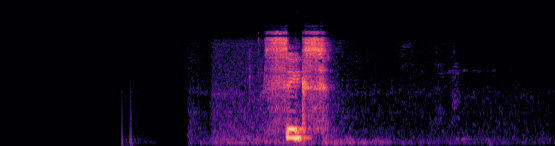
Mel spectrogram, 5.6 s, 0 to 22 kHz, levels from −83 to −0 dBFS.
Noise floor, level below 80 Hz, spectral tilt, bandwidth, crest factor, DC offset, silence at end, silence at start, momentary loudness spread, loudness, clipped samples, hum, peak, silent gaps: -77 dBFS; -66 dBFS; -2 dB/octave; 9.6 kHz; 22 dB; under 0.1%; 2.25 s; 2.65 s; 12 LU; -15 LUFS; under 0.1%; none; -2 dBFS; none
